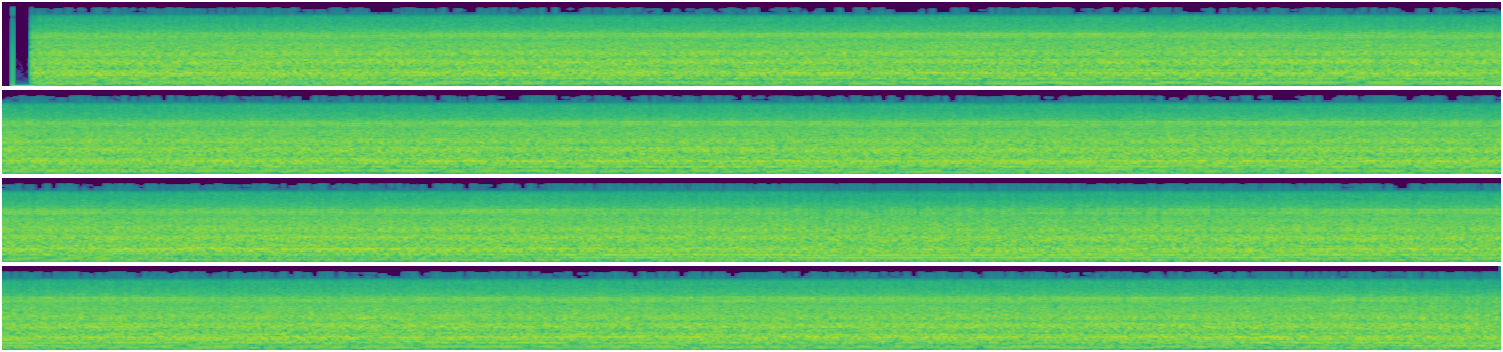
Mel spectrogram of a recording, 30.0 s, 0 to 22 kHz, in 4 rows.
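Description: WLToys V222 toy quadcopter's small electric motors and propellers buzzing steadily, heard up close through its onboard camera's microphone. The pitch rises a little past halfway.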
